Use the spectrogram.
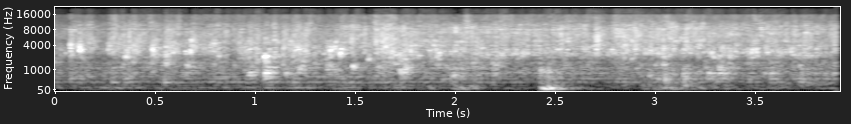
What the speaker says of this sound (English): let me wash my hands a minute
